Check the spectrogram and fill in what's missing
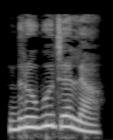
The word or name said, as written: ದೃಗುಜಲ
